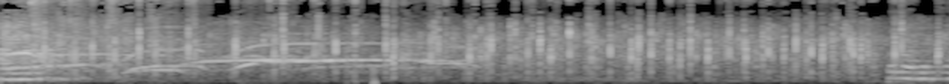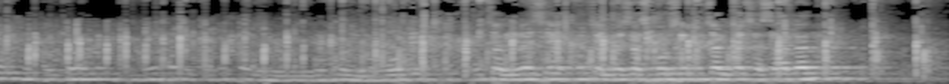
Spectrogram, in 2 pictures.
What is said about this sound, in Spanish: Con esto damos por concluida esta charla. Vamos a despedir con un aplauso a maestro Sergio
